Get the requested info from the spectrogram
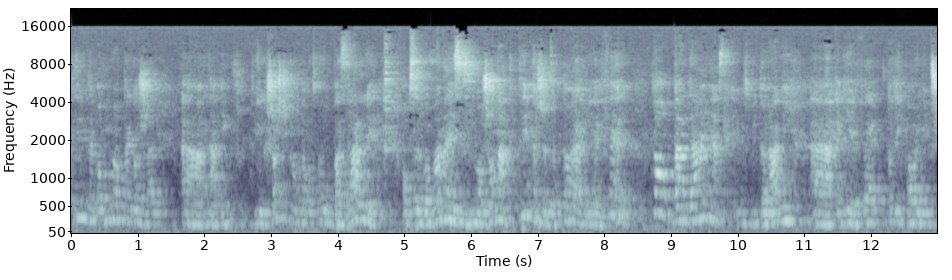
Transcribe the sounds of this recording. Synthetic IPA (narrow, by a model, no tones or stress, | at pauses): t̪ɪvnɛbɔmʲimɔt̪ɛɡɔʐɛ | nat̪ɛjv | vʲjɛŋkʂɔɕt͡ɕikɔnt̪ɔɔt̪fɔɾuvbazalnɘx | ɔpsɛɾvɔvanajɛst̪zmɔʐɔnat̪ɘkɛʐɛd̪ɔkt̪ɔɾaɛɡʲiɛfɛl | t̪ɔbad̪aɲasixʲibʲit̪ɔɾamʲi | ɛɡʲɛɛfɛɾd̪ɔt̪ɛjpɔɾɨ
